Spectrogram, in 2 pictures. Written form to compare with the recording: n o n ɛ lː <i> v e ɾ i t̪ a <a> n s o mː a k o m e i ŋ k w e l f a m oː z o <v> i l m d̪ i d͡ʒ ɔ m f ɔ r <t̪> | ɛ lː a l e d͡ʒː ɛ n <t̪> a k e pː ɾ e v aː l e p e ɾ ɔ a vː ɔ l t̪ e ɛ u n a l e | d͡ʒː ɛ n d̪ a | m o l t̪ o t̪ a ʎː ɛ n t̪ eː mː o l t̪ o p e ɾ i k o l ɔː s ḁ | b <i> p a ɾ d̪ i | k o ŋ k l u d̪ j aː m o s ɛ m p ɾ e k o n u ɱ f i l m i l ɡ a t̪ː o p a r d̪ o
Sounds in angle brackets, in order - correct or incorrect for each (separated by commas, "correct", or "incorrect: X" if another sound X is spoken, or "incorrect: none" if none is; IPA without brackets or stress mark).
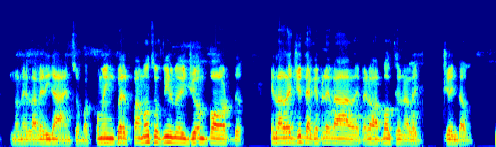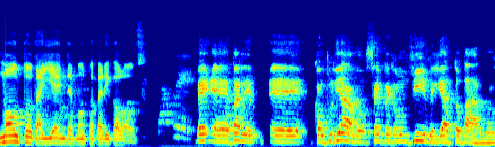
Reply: incorrect: a, incorrect: i, incorrect: f, incorrect: d̪, incorrect: d̪, incorrect: ɛ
